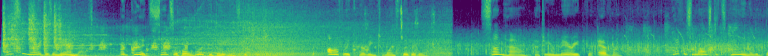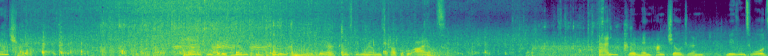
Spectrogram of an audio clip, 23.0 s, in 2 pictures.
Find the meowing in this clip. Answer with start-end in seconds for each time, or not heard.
not heard.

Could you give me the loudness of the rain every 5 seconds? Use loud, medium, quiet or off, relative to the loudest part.
quiet, medium, loud, loud, medium.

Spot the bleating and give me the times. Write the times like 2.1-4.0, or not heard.
not heard.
